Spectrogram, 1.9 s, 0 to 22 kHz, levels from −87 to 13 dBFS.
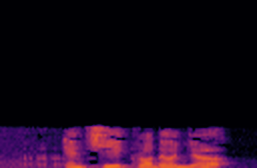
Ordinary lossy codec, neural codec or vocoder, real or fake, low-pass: MP3, 24 kbps; vocoder, 22.05 kHz, 80 mel bands, WaveNeXt; fake; 5.4 kHz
